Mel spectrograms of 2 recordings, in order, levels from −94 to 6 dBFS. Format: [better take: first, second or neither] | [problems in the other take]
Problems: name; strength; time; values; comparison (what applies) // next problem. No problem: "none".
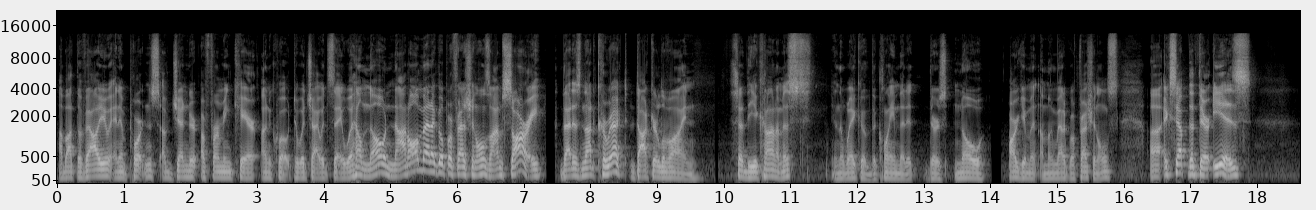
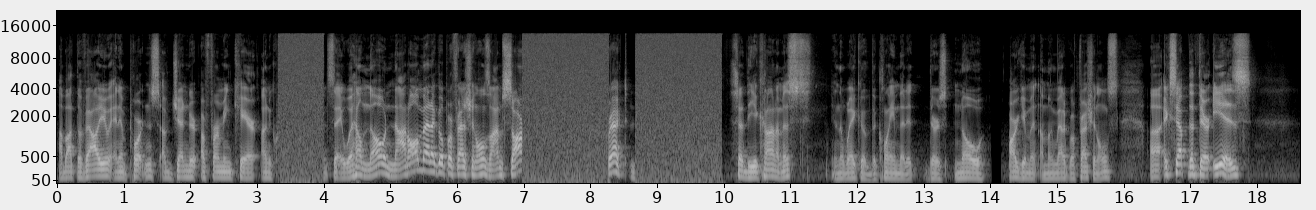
first | audio cutting out; filled with static; at 3.5 s for 0.5 s, at 7 s for 1.5 s and at 8.5 s for 1.5 s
